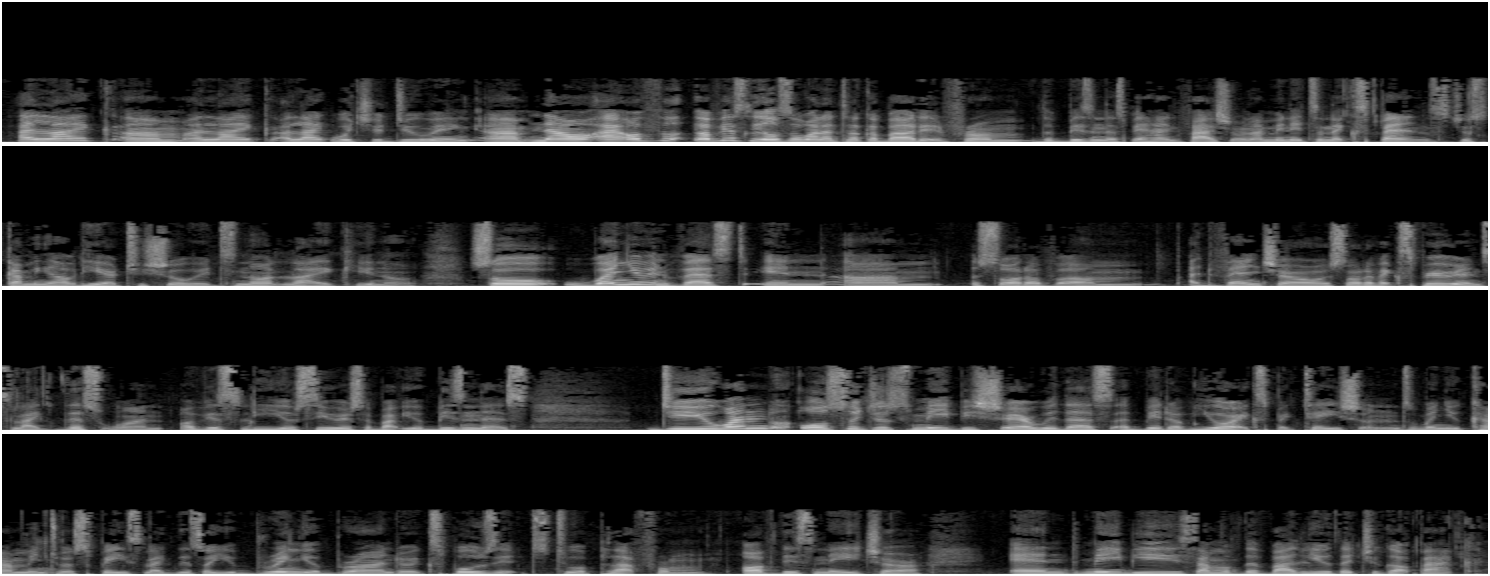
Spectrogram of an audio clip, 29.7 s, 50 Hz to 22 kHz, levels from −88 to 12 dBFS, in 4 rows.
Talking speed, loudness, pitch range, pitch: 230 wpm, -23 LUFS, 180-225 Hz, 195 Hz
